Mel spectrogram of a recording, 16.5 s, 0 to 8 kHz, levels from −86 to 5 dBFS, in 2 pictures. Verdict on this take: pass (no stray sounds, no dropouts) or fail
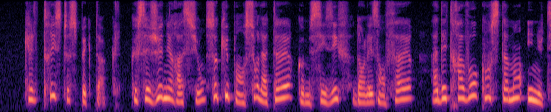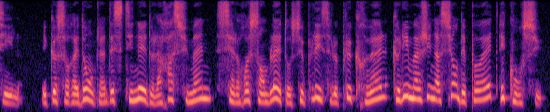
pass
